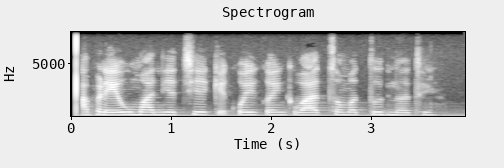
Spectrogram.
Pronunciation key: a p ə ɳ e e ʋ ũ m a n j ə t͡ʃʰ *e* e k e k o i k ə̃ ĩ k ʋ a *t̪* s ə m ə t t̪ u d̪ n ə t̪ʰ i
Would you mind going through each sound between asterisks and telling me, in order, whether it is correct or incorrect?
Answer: incorrect, correct

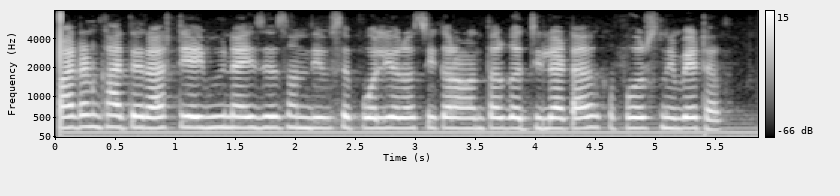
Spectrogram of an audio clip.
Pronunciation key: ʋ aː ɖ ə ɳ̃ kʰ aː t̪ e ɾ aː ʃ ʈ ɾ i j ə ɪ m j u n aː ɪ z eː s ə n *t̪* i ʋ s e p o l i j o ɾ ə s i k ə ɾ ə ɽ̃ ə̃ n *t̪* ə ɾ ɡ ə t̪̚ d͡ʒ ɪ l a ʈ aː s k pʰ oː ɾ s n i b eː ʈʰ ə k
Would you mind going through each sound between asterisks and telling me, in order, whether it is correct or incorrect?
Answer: incorrect, correct

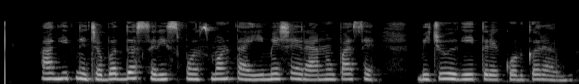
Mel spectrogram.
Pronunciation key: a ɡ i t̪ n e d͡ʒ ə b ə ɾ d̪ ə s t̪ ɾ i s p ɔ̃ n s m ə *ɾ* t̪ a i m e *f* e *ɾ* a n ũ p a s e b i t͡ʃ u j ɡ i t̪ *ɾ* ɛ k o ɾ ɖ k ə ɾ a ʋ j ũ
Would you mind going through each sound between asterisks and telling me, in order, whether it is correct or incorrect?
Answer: incorrect, incorrect, correct, correct

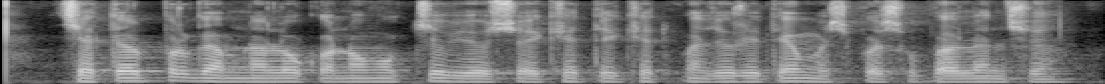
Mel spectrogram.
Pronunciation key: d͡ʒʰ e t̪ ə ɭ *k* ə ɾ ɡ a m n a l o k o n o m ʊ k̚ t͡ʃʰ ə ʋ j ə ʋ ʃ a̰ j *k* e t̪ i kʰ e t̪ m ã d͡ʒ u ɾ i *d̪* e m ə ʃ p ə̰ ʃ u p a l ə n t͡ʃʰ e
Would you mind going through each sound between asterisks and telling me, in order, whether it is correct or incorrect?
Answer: incorrect, incorrect, incorrect

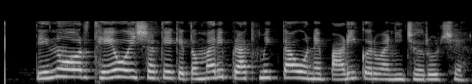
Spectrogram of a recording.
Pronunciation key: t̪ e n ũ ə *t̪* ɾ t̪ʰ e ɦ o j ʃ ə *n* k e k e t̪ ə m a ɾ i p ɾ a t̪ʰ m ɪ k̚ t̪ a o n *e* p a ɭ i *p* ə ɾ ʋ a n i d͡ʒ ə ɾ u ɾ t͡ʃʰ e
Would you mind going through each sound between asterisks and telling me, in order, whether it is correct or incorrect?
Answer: incorrect, incorrect, correct, incorrect

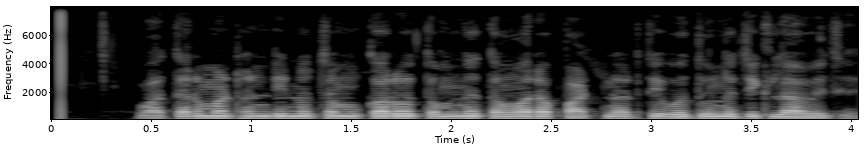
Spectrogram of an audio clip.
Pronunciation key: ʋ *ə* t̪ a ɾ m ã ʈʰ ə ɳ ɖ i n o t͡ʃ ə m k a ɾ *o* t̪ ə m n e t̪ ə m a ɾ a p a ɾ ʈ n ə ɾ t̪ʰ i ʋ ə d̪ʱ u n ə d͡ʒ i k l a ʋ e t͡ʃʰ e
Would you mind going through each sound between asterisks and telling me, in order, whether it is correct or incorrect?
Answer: incorrect, correct

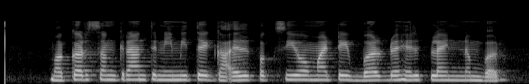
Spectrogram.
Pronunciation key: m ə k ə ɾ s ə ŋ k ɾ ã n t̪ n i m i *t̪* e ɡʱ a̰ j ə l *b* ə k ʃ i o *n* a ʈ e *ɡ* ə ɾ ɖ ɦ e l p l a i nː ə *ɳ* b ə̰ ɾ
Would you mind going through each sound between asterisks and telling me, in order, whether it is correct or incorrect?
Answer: correct, incorrect, incorrect, incorrect, incorrect

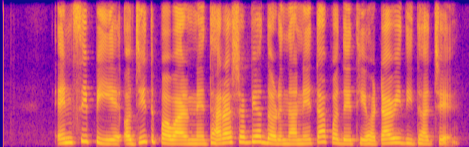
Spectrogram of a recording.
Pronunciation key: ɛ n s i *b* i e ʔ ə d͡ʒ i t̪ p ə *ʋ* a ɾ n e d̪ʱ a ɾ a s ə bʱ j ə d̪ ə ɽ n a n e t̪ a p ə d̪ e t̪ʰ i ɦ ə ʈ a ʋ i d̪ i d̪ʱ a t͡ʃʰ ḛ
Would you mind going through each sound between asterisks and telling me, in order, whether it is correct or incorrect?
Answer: incorrect, correct

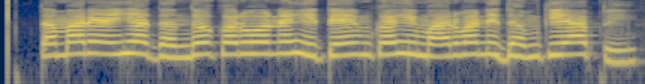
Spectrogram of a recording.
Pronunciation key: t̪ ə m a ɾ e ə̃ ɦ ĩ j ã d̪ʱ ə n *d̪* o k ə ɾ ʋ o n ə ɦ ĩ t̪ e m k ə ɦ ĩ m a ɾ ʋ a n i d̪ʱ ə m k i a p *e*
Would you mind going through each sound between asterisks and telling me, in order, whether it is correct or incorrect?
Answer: correct, incorrect

